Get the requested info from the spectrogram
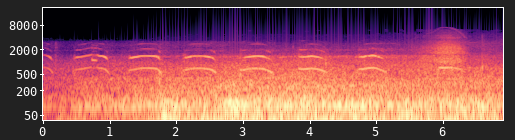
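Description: A bird calling six times in an even series, about one call every eight-tenths of a second, then one higher call about six seconds in, over the steady low rumble of the boat's motor.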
